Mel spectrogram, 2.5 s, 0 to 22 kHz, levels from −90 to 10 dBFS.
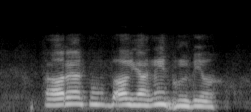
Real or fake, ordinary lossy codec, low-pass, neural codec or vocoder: fake; Opus, 24 kbps; 7.2 kHz; codec, 16 kHz, 1 kbps, FunCodec, trained on Chinese and English, 50 frames a second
